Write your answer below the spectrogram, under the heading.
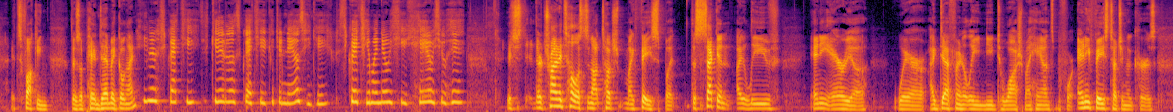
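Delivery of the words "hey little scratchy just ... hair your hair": very high-pitched, squeaky little voice. Voicing the itch that keeps yelling at you to scratch, in a high-pitched squeaky voice. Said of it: "in like a high-pitched squeaky voice".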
